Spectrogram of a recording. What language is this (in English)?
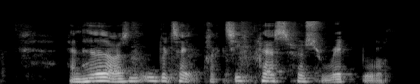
Danish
